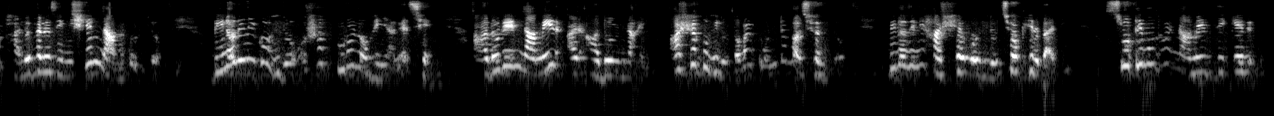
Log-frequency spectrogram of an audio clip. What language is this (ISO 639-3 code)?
ben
